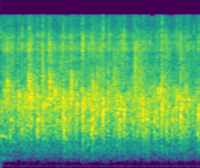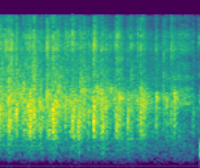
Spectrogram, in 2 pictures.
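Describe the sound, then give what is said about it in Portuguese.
An audience applauds Jesus during a church sermon, many hands clapping in a dense, continuous patter that stays fairly loud throughout, with no one speaking over it. “Ah, aplauda Jesus, querido, por favor.”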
